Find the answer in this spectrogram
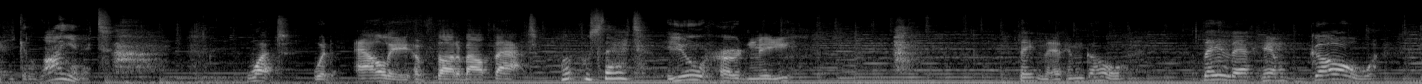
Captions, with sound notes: He could lie in it. - (sighs) What would Allie have thought about that? - What was that? - You heard me? (tense music) They let him go. They let him go!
